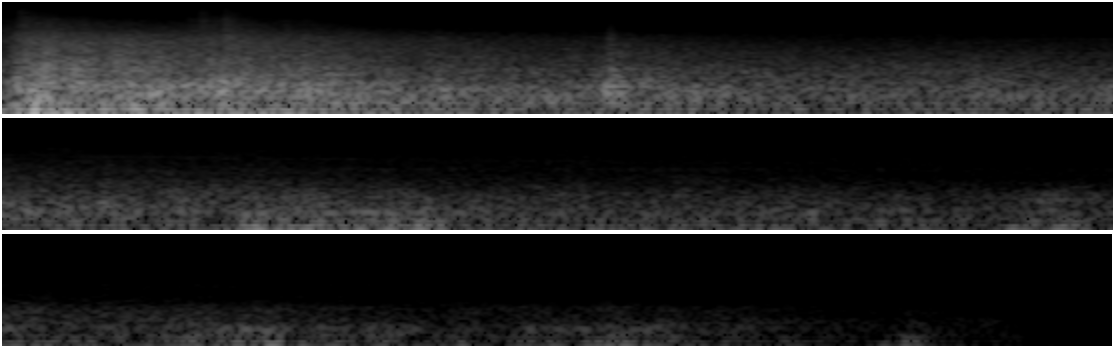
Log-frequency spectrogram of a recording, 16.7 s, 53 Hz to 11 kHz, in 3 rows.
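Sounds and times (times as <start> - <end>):
medium thunder clap: 0.0 - 7.7.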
